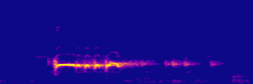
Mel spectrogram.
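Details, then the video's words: ['Zebra dove of the Majapahit kind, whose perkutut song signals a challenge to fight, delivering one drawn-out bubbling coo that trails off into two softer tail notes.'] "Suara Perkutut MAJAPAHIT Ngajak Tarung"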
